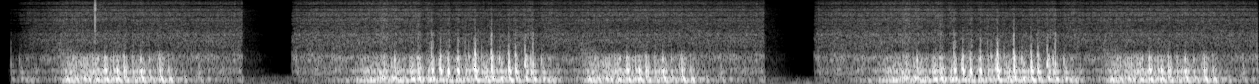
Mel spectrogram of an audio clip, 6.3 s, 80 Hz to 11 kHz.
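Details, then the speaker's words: Pleural friction rub: rough, creaking, grating sounds on both inspiration and expiration, about 23 breaths a minute, from inflamed pleural layers rubbing together, as in tuberculosis or pneumonia. "इन दोनों का infection का condition वह ऐसे सूज जाते हैं और एक दूसरे के ऊपर ऐसे रब होते एक दूसरे के ऊपर ऐसे घिसते तो उसकी वजह से जो साउंड निकलता है उसको बोलते हैं प्लूरल ड्रॉप"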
